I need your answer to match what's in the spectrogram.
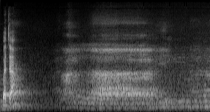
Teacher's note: Kalau munfasil pertemuannya beda kata. Madnya ada di akhir kata pertama, hamzahnya ada di awal kata kedua. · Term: mad munfasil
